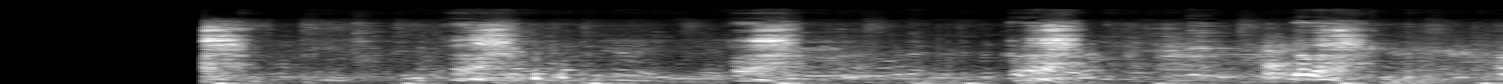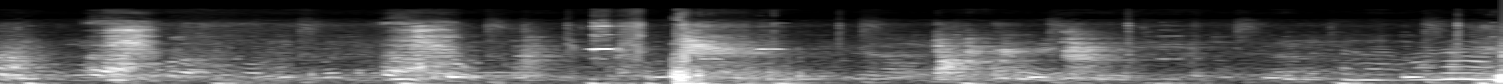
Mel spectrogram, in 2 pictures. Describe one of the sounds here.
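A woman exhales sharply, in rhythm with each dumbbell lift.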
